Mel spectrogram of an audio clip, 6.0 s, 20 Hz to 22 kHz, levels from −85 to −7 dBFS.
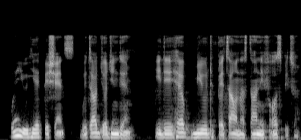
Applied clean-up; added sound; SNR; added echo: none; none; none; none.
